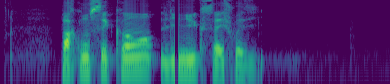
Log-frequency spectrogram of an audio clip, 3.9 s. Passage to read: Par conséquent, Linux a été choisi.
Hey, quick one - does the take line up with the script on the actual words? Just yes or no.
no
